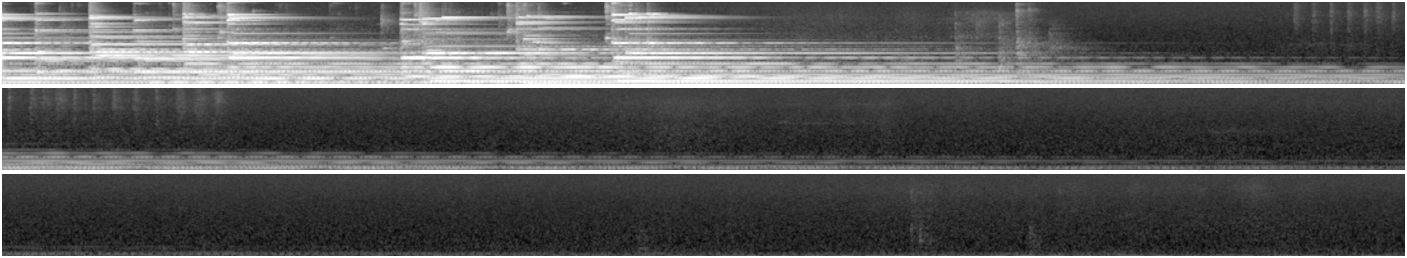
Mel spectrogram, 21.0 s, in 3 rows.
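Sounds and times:
music box with metal disc, Swiss, 1902: 0:00.0 - 0:08.4.

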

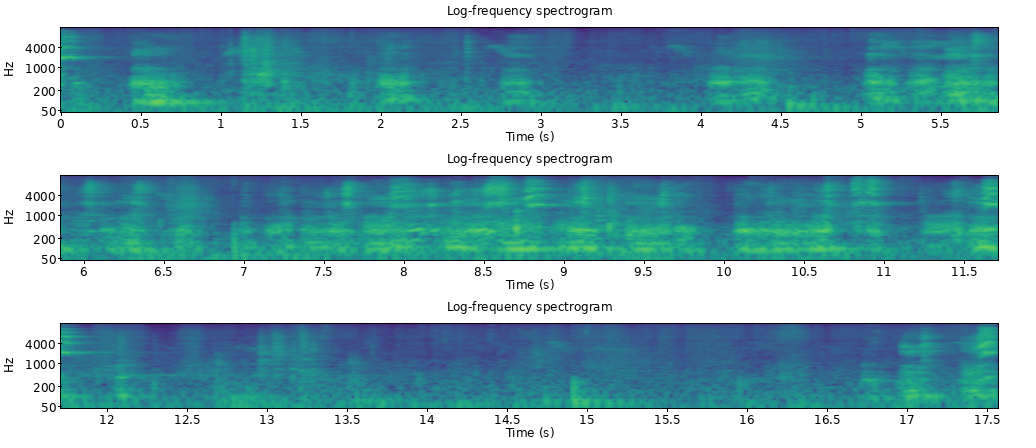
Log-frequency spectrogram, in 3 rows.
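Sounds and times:
ten-week-old Mangalica piglets grunting: 0:00.0 - 0:03.2, 0:04.0 - 0:12.5, 0:16.7 - 0:17.5.

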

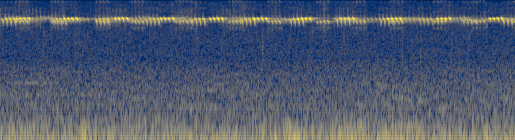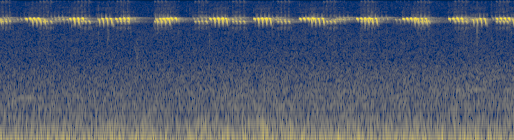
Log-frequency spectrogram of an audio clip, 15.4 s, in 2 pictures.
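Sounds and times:
crickets chirping in nature: 0:00.2 - 0:15.4.

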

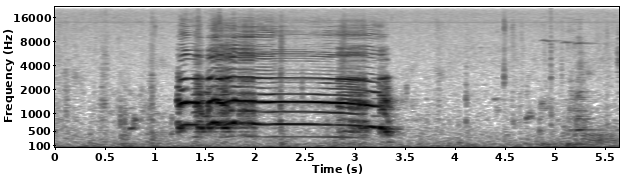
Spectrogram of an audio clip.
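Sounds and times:
rooster crowing in the morning in a farmyard: 0:01.2 - 0:03.5.

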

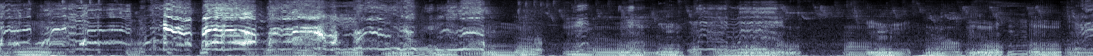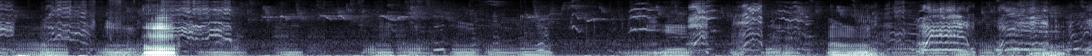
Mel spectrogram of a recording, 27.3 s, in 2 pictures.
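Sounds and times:
wild boar at a zoo: 0:00.0 - 0:27.3.

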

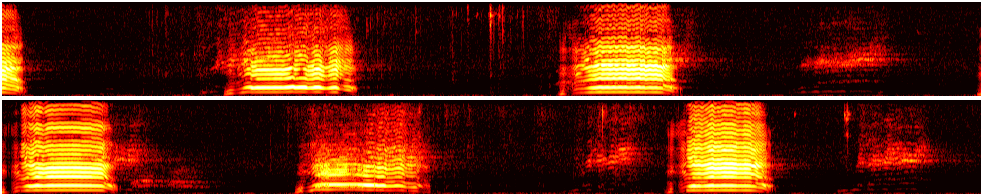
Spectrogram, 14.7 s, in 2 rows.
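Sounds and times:
domestic goat kid bleating for its mother in a farmyard: 0:01.6 - 0:02.7, 0:04.2 - 0:05.2, 0:07.3 - 0:08.4, 0:09.6 - 0:10.6, 0:11.8 - 0:14.4.

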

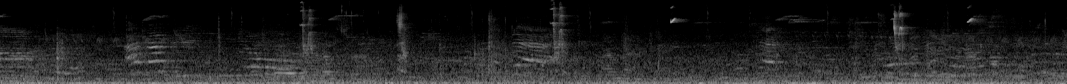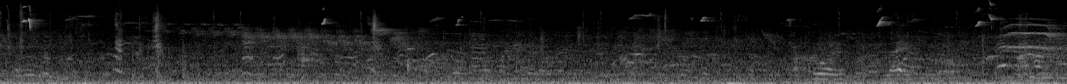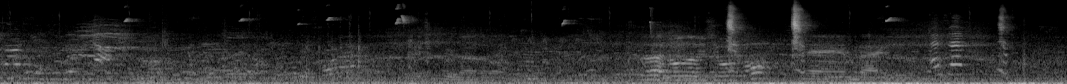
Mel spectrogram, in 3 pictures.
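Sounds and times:
people whispering in Pécs zoo: 0:00.0 - 0:32.0
squirrel monkey in Pécs zoo: 0:02.8 - 0:04.4, 0:05.2 - 0:05.9, 0:06.6 - 0:07.0, 0:08.7 - 0:15.9, 0:16.9 - 0:31.8.

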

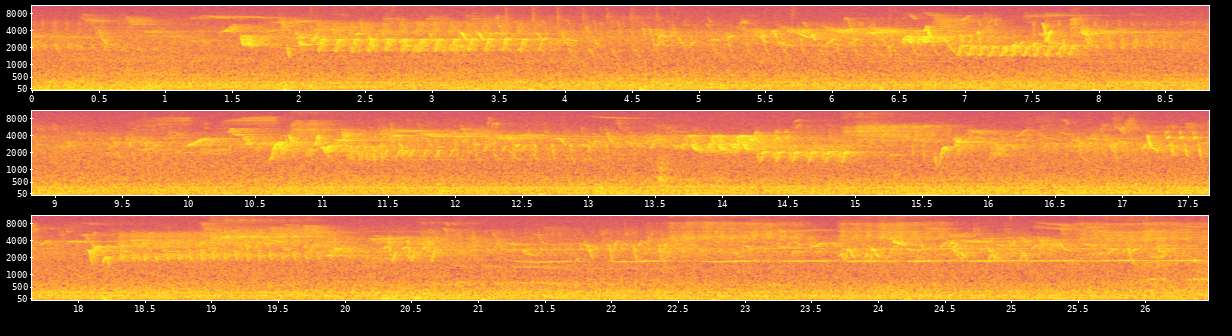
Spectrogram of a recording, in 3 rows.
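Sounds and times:
low rumbling background noise: 0:00.0 - 0:02.2
birds singing chorus: 0:00.0 - 0:26.4.

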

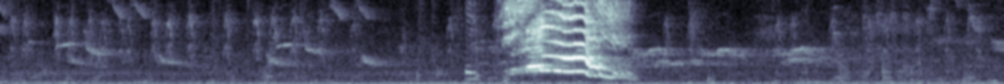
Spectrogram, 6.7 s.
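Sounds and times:
captive kea giving a harsh screech in a zoo at Jászberény: 0:03.1 - 0:04.2.

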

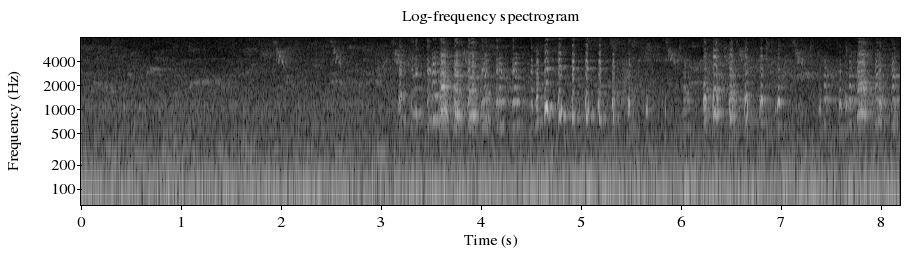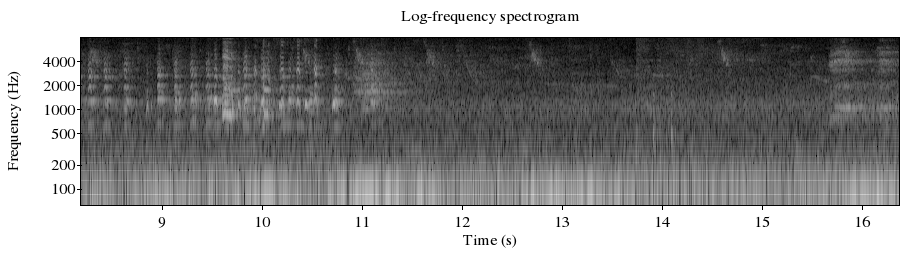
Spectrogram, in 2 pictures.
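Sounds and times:
pheasant: 0:00.1 - 0:16.3
hen: 0:02.9 - 0:11.4
rooster: 0:03.2 - 0:11.2.

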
